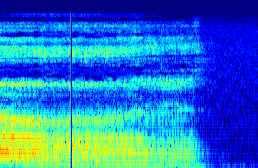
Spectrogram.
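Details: A pet Siberian Husky lets out a loud, drawn-out howl of about two seconds, richly harmonic and sliding gently downward in pitch before stopping abruptly into near silence.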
